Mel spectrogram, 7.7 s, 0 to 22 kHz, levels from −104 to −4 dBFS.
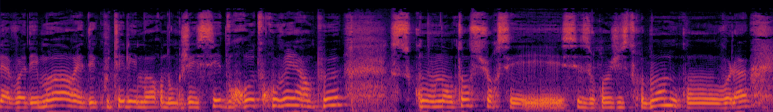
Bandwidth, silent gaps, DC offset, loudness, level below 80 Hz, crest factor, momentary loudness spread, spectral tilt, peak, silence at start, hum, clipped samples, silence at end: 16 kHz; none; under 0.1%; -38 LUFS; -70 dBFS; 14 dB; 3 LU; -3.5 dB/octave; -24 dBFS; 0 s; none; under 0.1%; 0 s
